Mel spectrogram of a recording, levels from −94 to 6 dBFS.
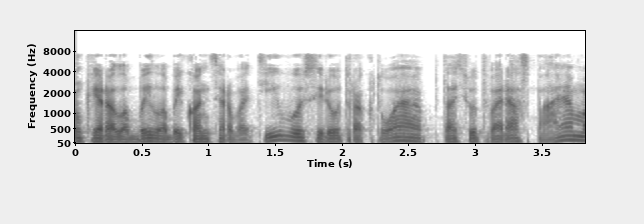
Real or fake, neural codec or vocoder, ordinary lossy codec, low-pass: real; none; MP3, 48 kbps; 7.2 kHz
